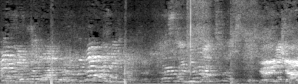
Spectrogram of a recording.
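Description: Children's voices talking and calling out, with two light knocks, one a little under a second in and another about two seconds in.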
